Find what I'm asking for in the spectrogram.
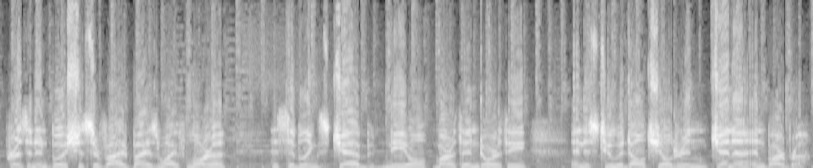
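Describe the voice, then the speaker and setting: An actor playing a formal morning news anchor in an audio drama, reading a bulletin in a polished, measured way. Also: male voice, sits low, lively intonation, sharp tone. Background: music.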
